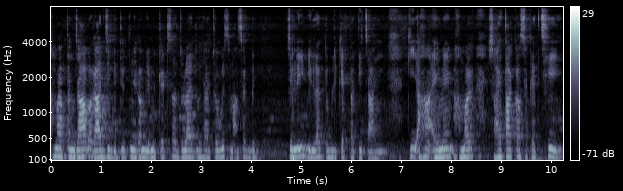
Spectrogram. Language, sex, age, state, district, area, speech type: Maithili, male, 30-45, Bihar, Madhubani, rural, read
